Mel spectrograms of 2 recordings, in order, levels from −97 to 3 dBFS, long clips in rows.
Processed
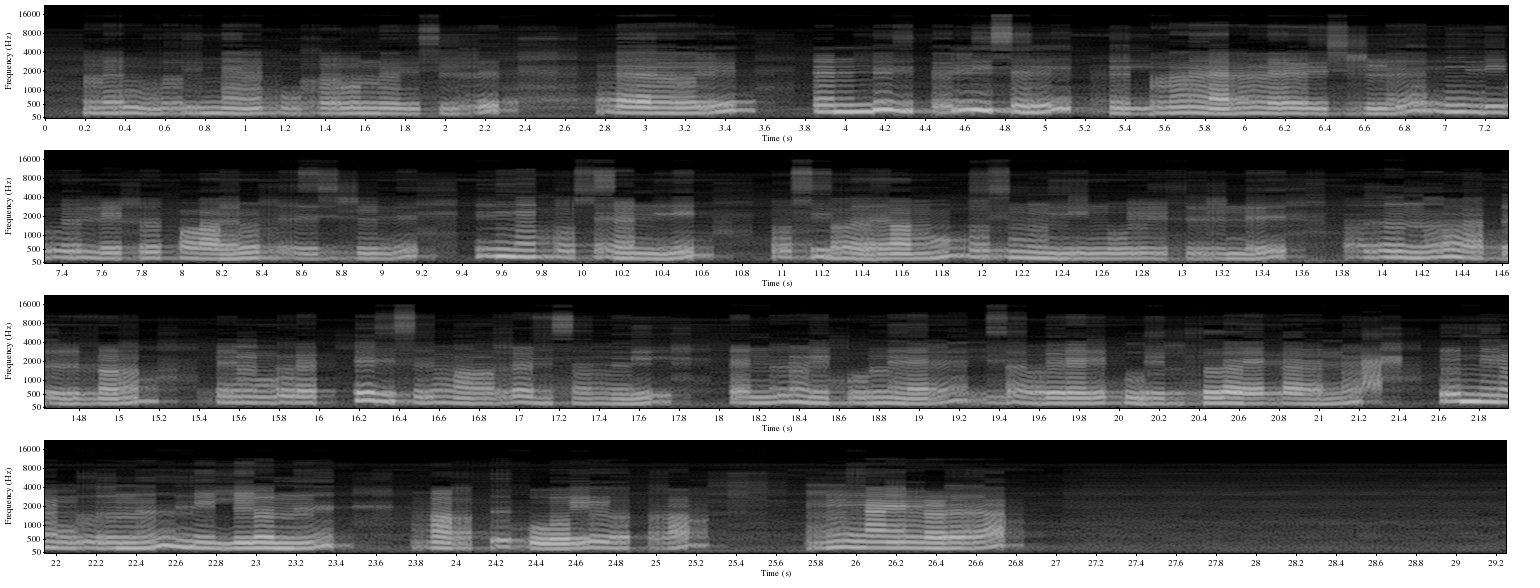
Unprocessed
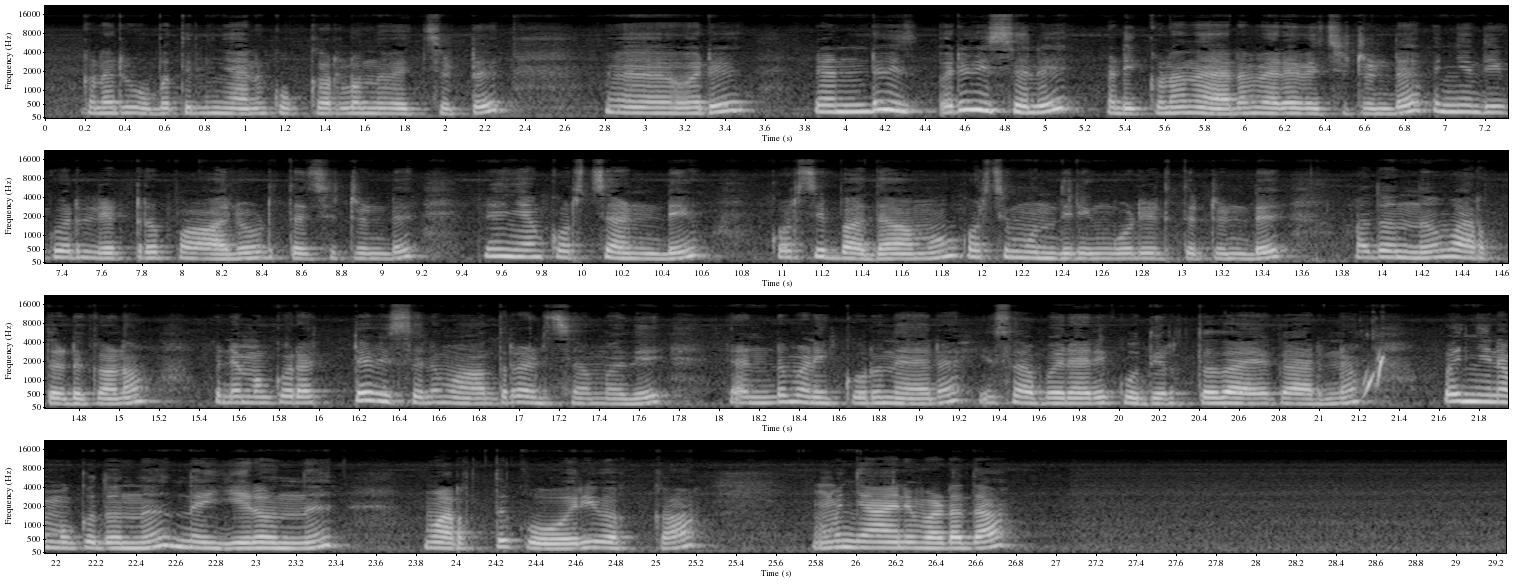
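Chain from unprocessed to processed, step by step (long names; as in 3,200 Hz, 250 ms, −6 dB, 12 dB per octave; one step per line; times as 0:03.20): spectrum averaged block by block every 100 ms
0:02.29–0:03.03: parametric band 650 Hz +11.5 dB 0.68 octaves
level −6.5 dB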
